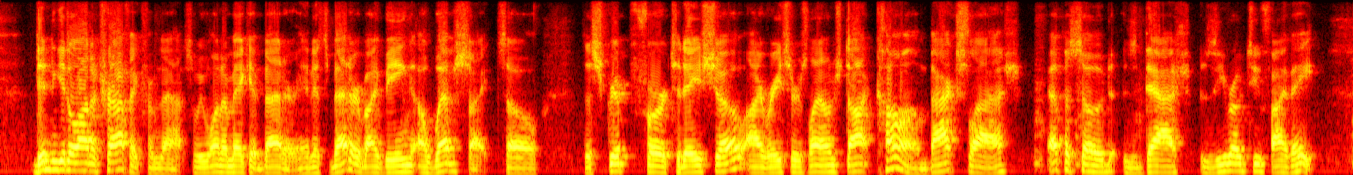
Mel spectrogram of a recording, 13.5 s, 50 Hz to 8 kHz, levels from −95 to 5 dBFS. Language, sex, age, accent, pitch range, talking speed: English, male, 50-69, American, 95-110 Hz, 145 wpm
